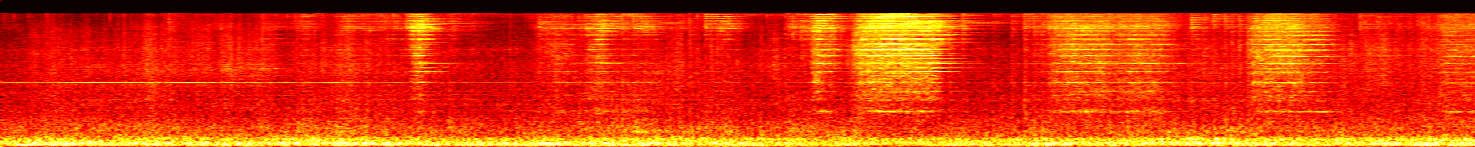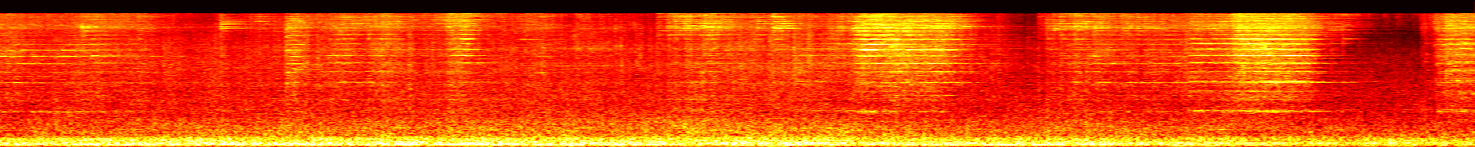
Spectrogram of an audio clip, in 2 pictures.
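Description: Norfolk Southern freight train's cars, open-top gondolas then covered hoppers, rolling past with a steady low rumble, and high-pitched wheel squeal that comes and goes every few seconds.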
